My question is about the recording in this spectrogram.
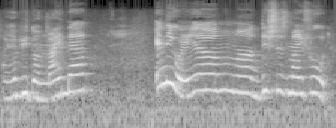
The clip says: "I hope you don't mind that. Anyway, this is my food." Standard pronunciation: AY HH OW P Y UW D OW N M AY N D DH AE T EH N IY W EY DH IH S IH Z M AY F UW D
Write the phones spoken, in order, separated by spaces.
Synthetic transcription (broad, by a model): AY HH OW P Y UW D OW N M AY N D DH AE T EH N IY W EY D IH SH IH Z M AY F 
